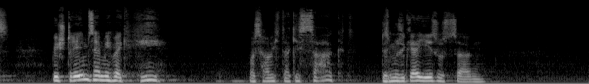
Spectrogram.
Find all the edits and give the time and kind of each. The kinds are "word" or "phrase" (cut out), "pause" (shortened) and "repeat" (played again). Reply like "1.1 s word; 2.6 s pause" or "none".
none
